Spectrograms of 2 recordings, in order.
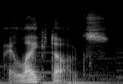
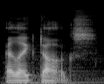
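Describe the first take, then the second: First: The word like is highest and most stressed. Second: The word dogs is highest and most stressed. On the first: It corrects a belief that the speaker dislikes dogs. "if I shift the focus word to like" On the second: It is a neutral statement. "normally, dogs gets that little extra rise"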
